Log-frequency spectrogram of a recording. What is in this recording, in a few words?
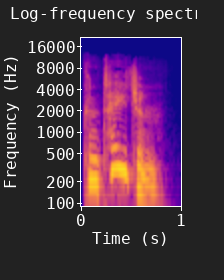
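"contagion", British English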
